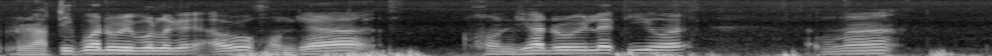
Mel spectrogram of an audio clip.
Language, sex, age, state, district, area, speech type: Assamese, male, 18-30, Assam, Lakhimpur, rural, spontaneous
